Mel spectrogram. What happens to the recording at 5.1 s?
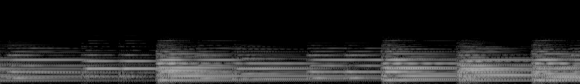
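Nothing goes wrong at 5.1 s; the audio plays through that moment intact, with no dropout, click, distortion or other fault.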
